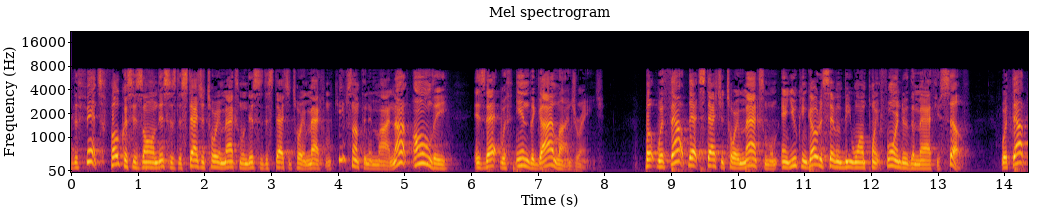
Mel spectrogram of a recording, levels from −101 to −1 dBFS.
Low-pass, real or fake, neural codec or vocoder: 7.2 kHz; real; none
